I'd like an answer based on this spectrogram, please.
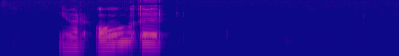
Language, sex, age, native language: Icelandic, female, 8, Danish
